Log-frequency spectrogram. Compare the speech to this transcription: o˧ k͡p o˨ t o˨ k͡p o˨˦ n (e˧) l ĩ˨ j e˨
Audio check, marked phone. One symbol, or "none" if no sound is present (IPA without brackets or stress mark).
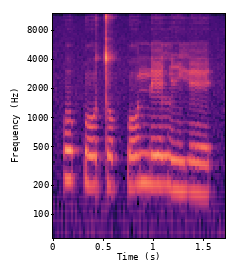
e˧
